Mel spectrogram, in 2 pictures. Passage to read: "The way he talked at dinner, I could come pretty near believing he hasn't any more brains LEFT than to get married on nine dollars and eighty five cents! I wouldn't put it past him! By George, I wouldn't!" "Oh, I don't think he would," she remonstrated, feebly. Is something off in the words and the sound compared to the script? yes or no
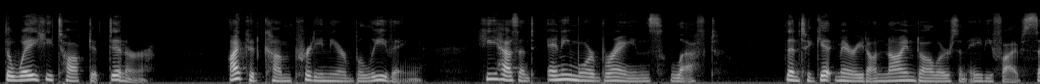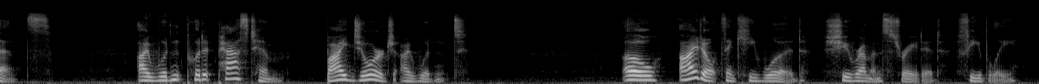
no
